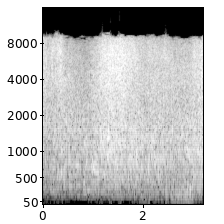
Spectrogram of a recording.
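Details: Steady rushing wind and sea surf at Ubatuba near Ilha Anchieta, Brazil, with no animal calls audible.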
